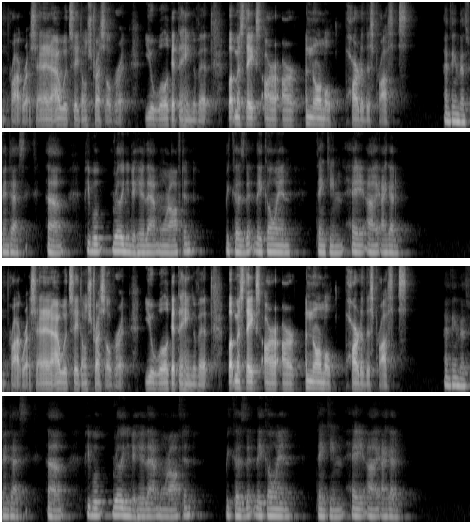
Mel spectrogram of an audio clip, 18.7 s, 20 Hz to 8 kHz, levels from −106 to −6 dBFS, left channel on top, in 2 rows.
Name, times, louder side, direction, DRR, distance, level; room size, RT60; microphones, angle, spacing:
voice 1, 0.0-6.6 6.9-8.1, right 5 dB, 25° right, 0.3 m, -40 dB
voice 2, 8.8-9.8 10.2-13.2 13.8-15.1 15.7-17.3, left 3 dB, 85° left, 0.7 m, -46 dB
9.1 x 7.8 x 2.8 m
head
